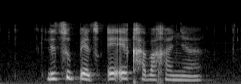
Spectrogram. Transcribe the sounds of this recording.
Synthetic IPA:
lɪt͡sʰʊpʼet͡sʼɔ̥ɪʔɪq͡χʰabaχaɲaːna

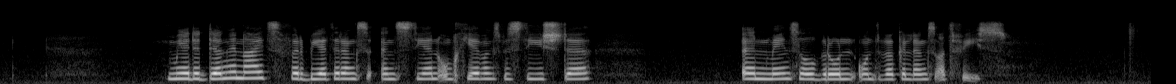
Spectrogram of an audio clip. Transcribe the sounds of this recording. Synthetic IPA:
miədədəŋənɦəjtsfərbiətəɾəŋsənstiənɔ̰mχiəvəŋsbəstiːrstə | ənmɛnsɦəlˠbrɔnɔntvəkələŋsɐ̰tfḭs

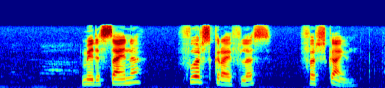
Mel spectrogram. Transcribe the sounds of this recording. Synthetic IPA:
medəsɛjnə | fuərskrœjfləs | fərskœɥn

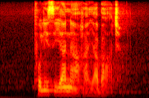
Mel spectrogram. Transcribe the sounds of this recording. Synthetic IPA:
pʰolisijanahajaɓa̰ːt͡ʃʼʰḁ

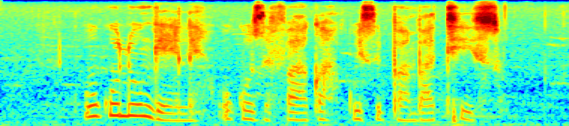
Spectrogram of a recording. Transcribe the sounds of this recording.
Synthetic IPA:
uk̬ʼuluŋɡʱɛlɛṵkʼuzifak̬ʼakʼwisib̥ʱambʱatʰiːsɔ̥

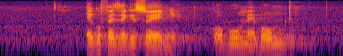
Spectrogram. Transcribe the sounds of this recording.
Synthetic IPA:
ek̬ʼufɛzek̬ʼiswenik̬ʼoɓumɛɓom̩ːtʼu

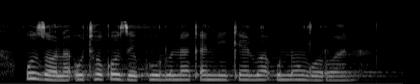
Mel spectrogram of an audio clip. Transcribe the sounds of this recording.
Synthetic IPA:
uzɔlaʔutʰɔkʼɔzekʰulunakʼanik̬ʼɛlwaʔunɔŋɡʱɔrwaːna

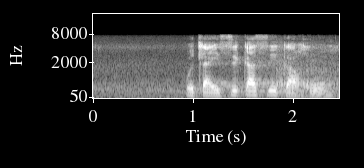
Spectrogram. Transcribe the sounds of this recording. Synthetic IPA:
ʊt͡ɬʼaisɪkʼasɪkʼaɣʊ

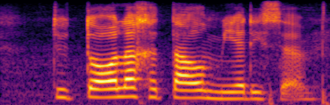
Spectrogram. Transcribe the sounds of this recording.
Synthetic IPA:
tutɑːləχətɐlˠmiədisə̰

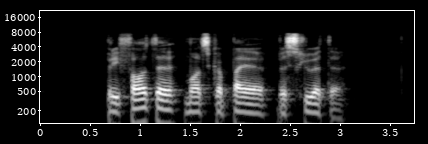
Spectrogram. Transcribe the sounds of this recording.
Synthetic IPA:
prifɑːtəmɑːtskɐpɛjəbəsluətə̰

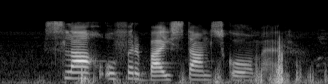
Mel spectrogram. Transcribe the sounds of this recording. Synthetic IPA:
slɐχɔfərbəjstɐntskɑːmə̰r

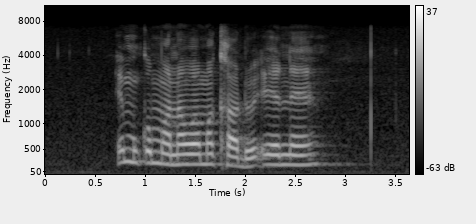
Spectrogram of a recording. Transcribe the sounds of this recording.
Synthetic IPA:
ɪmukʼɔmanawamakʰadɔʔɛːnɛ

